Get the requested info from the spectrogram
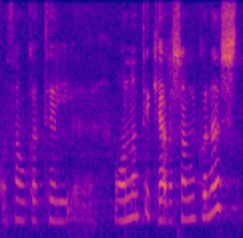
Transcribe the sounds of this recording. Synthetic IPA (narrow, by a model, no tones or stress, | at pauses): θawmkʰaːt̪ʰɪlvɔnːant̪ɪcʰaɾasamniŋkʏnɛst̪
